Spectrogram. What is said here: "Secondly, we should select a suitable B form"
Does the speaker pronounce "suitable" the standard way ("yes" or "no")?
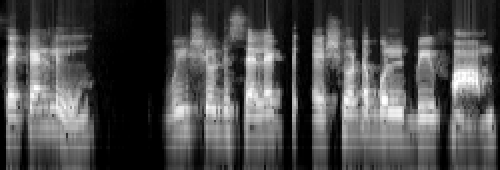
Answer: no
